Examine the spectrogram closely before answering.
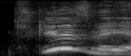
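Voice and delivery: laugh-cry, then gather herself; laughing through tears over her mother's plants; emotional laugh. Real, not acted. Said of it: "I'm getting emotional".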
